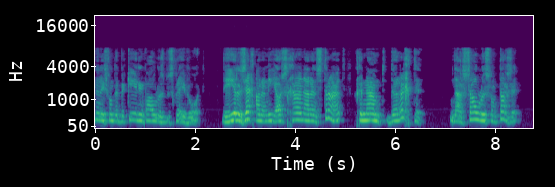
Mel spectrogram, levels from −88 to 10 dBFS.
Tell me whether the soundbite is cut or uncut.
cut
